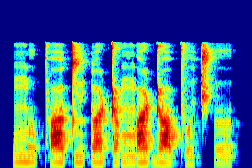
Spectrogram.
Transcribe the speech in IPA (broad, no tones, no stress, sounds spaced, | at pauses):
ŋ͡m ɤ pʼ ɒ t y ɗ ɔ ʈ ɔ ŋ ɒ ɖ ɒ pʼ o t͡ʃʼ ɤ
